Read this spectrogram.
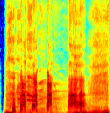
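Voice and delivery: big, high-pitched monster guffaw; booming sphinx laugh; roaring laughter. A narrator's reading. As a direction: laugh long and loud, head thrown back. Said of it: "roared with laughter".

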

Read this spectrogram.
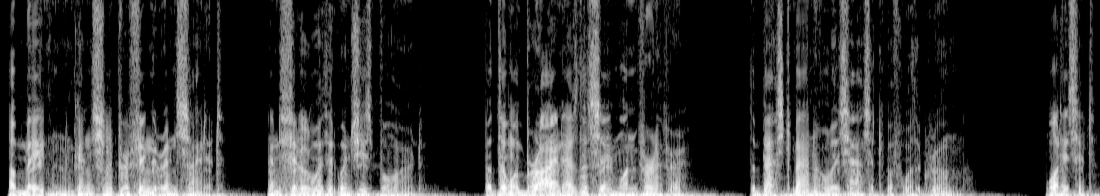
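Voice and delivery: loud, booming monster voice; riddling sphinx. Acted. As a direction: pose the riddle as a big beast.

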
